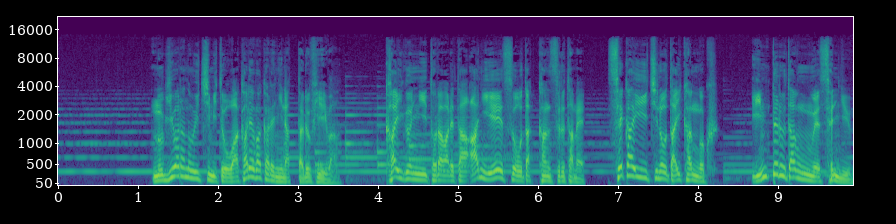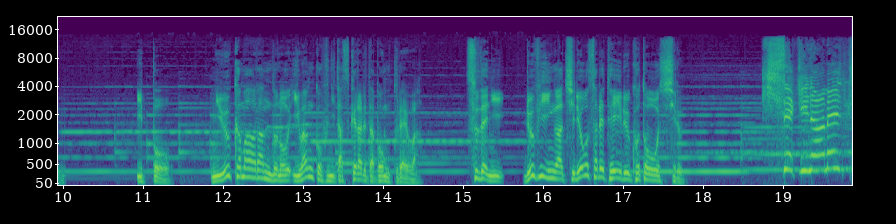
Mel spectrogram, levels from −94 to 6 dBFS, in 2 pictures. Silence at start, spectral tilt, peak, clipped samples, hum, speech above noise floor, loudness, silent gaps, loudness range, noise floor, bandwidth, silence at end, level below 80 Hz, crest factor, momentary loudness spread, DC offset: 0 s; -4.5 dB/octave; -2 dBFS; under 0.1%; none; 21 dB; -18 LUFS; none; 3 LU; -38 dBFS; 14 kHz; 0 s; -44 dBFS; 18 dB; 16 LU; under 0.1%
